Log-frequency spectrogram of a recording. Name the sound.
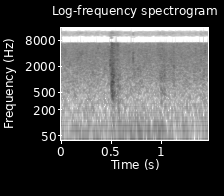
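rain falling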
